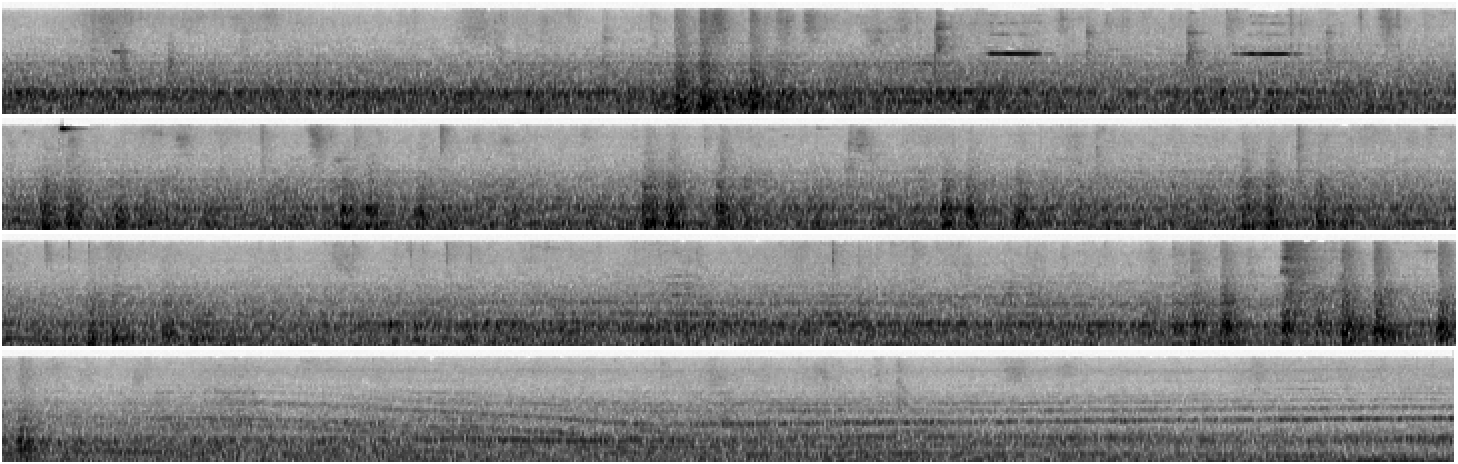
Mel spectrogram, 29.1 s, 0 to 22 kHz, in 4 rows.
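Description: Running noise heard inside a JR East E231 series 1000 commuter car: a steady rumble of wheels and motors with occasional rail-joint knocks. About three-quarters of the way through the sound gets quieter and the traction inverter's whine comes in, several tones gliding in pitch as the train slows toward a station stop.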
